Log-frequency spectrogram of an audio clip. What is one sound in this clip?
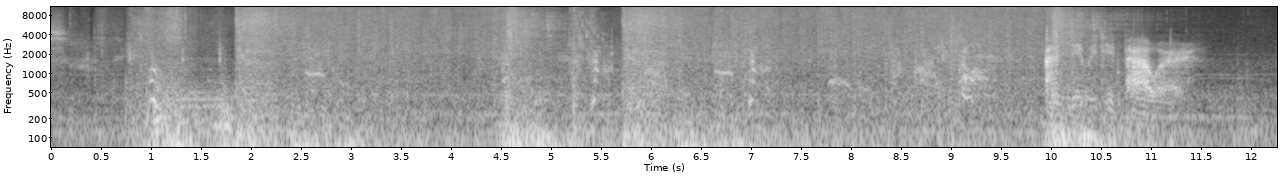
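Electric magic crackles and buzzes loudly.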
